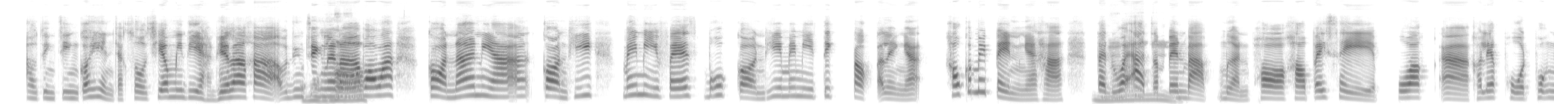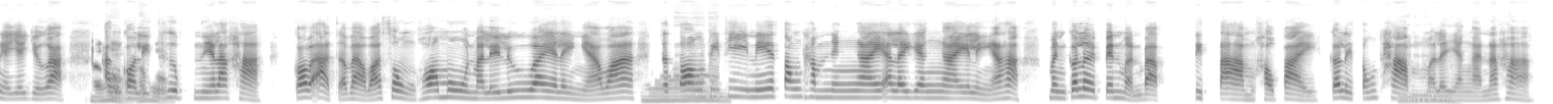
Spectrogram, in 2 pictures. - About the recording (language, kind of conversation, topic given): Thai, podcast, เรื่องเล่าบนโซเชียลมีเดียส่งผลต่อความเชื่อของผู้คนอย่างไร?
- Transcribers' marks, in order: laughing while speaking: "นี่แหละ"; laughing while speaking: "อ๋อ"; other background noise; tapping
